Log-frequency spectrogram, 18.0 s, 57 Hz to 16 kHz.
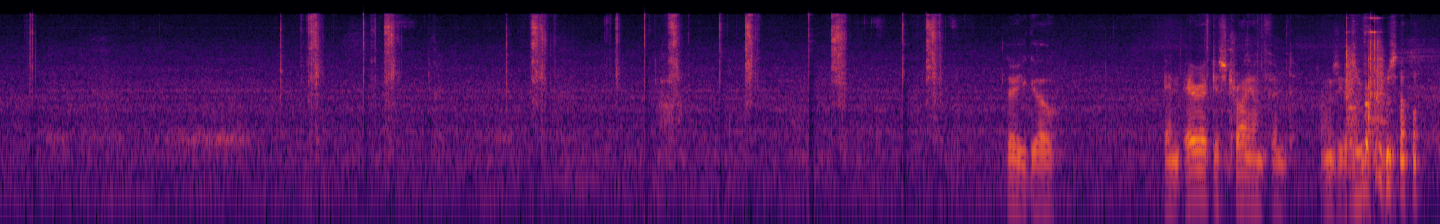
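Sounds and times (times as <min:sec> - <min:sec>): knife scraping flint bar: 0:03.8 - 0:05.1, 0:06.6 - 0:07.0, 0:07.6 - 0:08.6, 0:09.3 - 0:09.6, 0:10.4 - 0:10.6, 0:11.5 - 0:11.9.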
